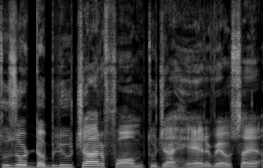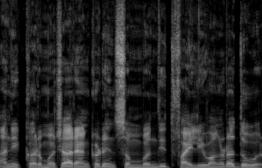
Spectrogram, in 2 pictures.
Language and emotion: Goan Konkani, neutral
